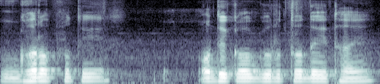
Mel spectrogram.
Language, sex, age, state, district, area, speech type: Odia, male, 30-45, Odisha, Kandhamal, rural, spontaneous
